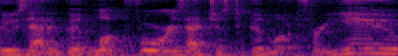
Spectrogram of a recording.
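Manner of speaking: ordinary talk, nothing marked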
